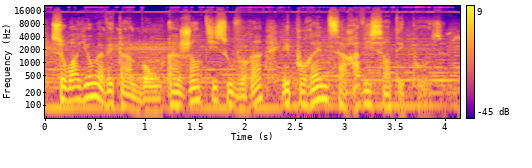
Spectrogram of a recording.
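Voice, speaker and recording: A man narrating an animated fairy tale as a storyteller, measured and dramatic. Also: low-pitched.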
